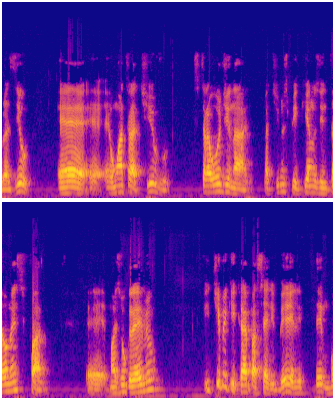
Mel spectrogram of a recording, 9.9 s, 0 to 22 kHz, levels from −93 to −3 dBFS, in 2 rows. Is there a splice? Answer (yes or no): no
